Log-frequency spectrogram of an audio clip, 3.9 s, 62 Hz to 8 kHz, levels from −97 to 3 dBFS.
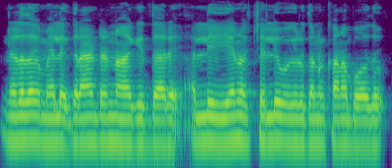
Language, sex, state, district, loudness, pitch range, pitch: Kannada, male, Karnataka, Koppal, -16 LUFS, 125-140 Hz, 130 Hz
